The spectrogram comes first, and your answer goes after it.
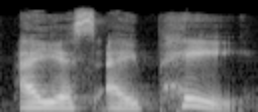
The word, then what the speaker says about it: ASAP: Notice that each letter in the abbreviation is pronounced separately, but the last letter is pronounced more strongly because it carries the primary stress. So we say USA, ASAP, ABC, and TV.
